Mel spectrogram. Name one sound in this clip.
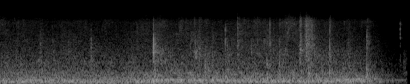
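A woman speaks through a microphone, announcing.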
